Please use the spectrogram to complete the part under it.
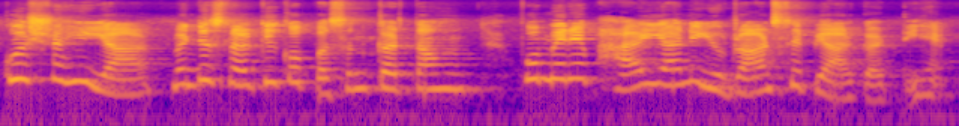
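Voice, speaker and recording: A brooding young man insists the girl must be his. A woman storyteller voices him without lowering her bright, high voice, so he stays close to her own sound. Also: big pitch swings, a little fast, full character voice. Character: obsessive young man, possessive rival suitor.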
